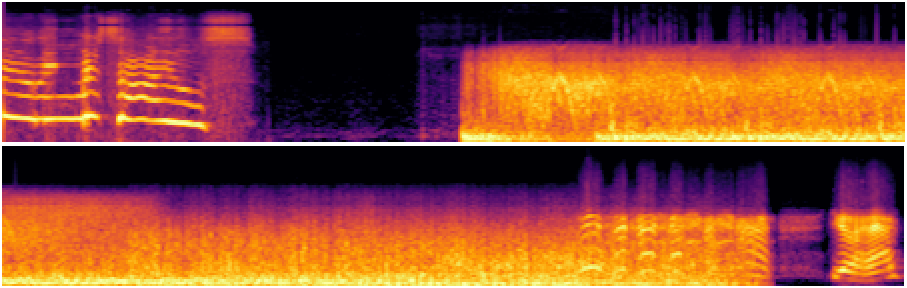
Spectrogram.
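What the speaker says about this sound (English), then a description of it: "Target the Colossus! Launch missiles! Firing missiles!" Missiles launch and explode in the Misadventures of Tron Bonne video game, a loud sustained roaring blast lasting several seconds, framed by short synthetic voice chirps before and after.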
